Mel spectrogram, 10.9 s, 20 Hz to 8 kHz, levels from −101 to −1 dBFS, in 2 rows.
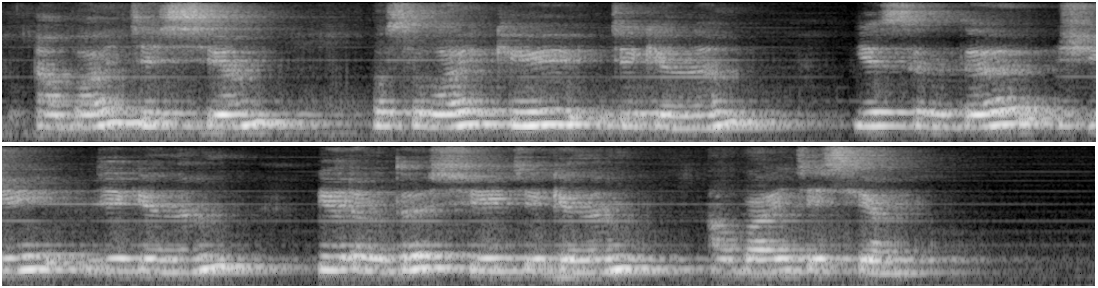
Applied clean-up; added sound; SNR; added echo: neural separator model SepFormer DNS4.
